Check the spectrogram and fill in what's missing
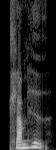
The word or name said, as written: klamhed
